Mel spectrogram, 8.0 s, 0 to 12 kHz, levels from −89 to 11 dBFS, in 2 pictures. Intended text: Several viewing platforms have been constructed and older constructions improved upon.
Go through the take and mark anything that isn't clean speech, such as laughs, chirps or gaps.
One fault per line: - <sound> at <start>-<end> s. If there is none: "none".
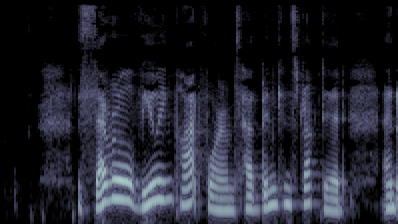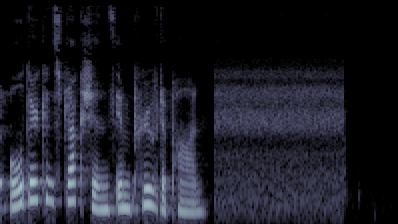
none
